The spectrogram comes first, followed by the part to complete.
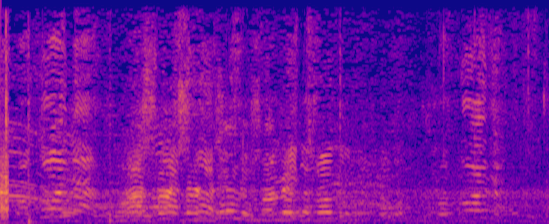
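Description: Pitch-side sound of footballers calling out to one another during play: short shouts overlapping, with a few faint knocks.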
